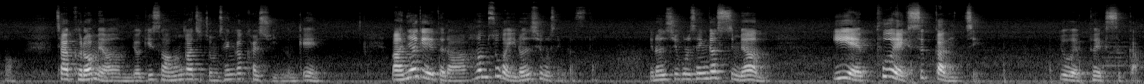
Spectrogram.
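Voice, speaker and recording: Young woman math tutor, patient and explanatory, often asks students to confirm, faint hiss behind her. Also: a little high. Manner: checks in with students, mixes polite and casual speech. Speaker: math teacher. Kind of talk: online math lecture.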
